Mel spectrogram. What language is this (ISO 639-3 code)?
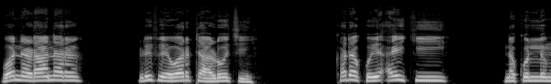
hau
